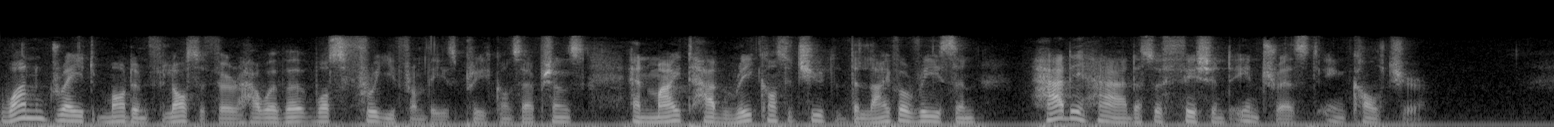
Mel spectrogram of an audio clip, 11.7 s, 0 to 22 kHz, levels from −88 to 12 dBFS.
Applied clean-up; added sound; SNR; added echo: none; none; none; none.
